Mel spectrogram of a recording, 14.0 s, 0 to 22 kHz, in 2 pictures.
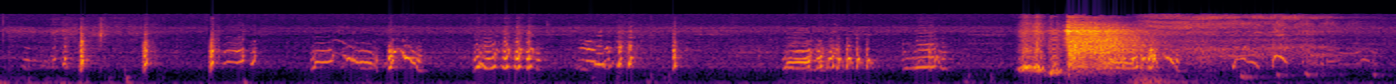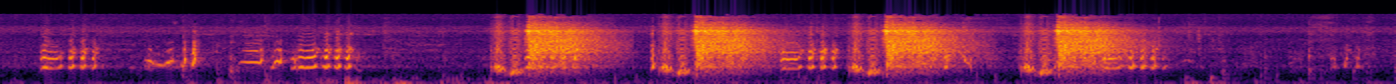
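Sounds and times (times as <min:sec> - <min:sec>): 
turkey gobbling and clucking: 0:00.0 - 0:08.8, 0:09.4 - 0:13.9
bullwhip cracking: 0:05.1 - 0:05.9, 0:09.4 - 0:12.9.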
